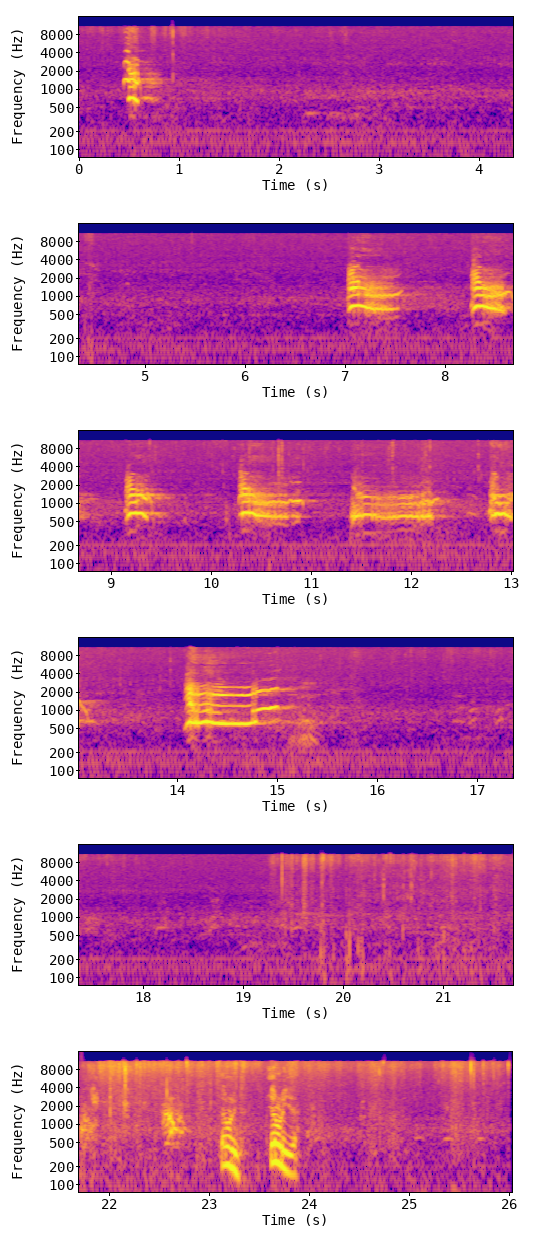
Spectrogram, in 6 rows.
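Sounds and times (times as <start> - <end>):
dog baying: 21.8 - 23.0.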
